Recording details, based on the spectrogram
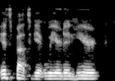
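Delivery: ordinary talk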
